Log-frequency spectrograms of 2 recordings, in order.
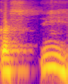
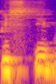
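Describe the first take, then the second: First: The first vowel is an a sound. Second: The first vowel is an i sound. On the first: The speaker calls it right. "ये असल में कश्ती है" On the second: The speaker calls it wrong. "बहुत से लोग किश्ती पढ़ते हैं"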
